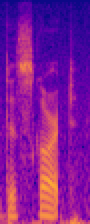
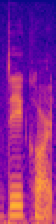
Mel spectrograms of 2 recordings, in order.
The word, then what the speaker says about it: Descartes: was a French philosopher Rene descarte or Descartes depending on who you're speaking to how it is they pronounce his name he was famous for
